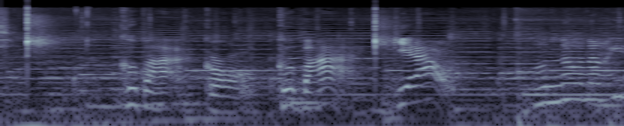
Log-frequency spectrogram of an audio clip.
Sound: snaps

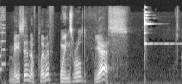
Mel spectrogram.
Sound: ding

